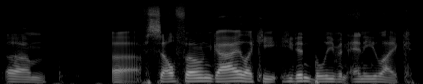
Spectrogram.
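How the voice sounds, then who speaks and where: A man in his twenties telling stories to friends in a casual chat, animated, laughing and swearing as he goes. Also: medium pitch, unhurried, clean tone, no room sound, clean studio sound. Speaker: podcast co-host, band member. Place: indoor room with friends at a table.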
